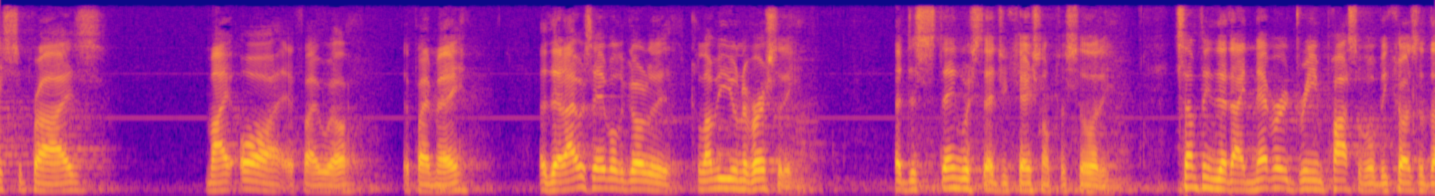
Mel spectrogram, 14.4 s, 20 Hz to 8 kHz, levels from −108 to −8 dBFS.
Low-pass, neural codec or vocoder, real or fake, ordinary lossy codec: 7.2 kHz; none; real; MP3, 64 kbps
